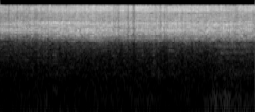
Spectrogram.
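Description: Big Bob the rattlesnake rattles in a loud, continuous buzzing hiss, close up and unbroken, with no voices over it.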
